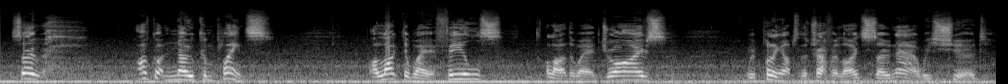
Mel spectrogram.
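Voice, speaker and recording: Amid noticeable background noise, a man talks at a moderate pace with long, frequent pauses. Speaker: car reviewer. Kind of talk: casual review commentary while driving. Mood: cheerful, relaxed. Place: car. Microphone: lapel.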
